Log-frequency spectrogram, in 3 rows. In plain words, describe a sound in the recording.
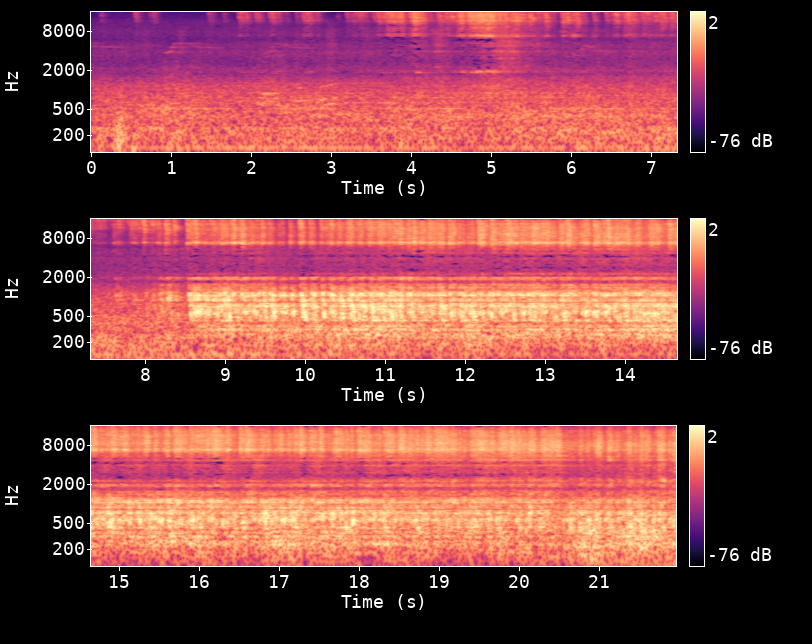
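A Class 50 diesel locomotive approaches, its engine growing louder as it nears.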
